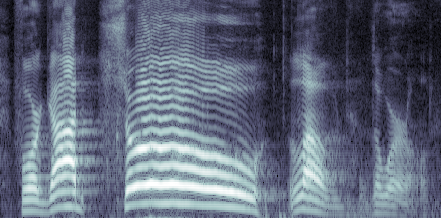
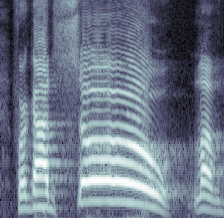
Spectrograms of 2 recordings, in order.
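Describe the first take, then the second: First: "so" hugely drawn out, much louder; stretched "so". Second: "so" loud, higher and slowed; shouted. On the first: Preacher demonstrating the stretched word so. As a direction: shout and stretch "so" long. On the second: Preacher booming John three sixteen. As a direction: proclaim "For God so loved the world" at full voice. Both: Shown as a demonstration. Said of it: "I kind of stretched the word so".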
